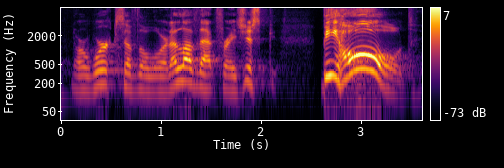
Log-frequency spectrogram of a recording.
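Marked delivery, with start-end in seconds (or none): 2.6-3.5 loud, high proclaiming "behold"; "behold" thrown out like a wake up shout; wake-up call. Shown as a demonstration. Preacher calling the church to wake up, loud "behold". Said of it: "behold is kinda like wake up".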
